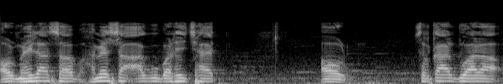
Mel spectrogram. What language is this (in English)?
Maithili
